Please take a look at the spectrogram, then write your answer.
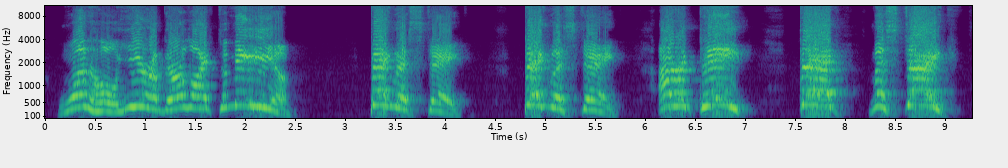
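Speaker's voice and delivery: very loud, high, slow shout; all-caps shouting. Acted. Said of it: "when you type in caps".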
